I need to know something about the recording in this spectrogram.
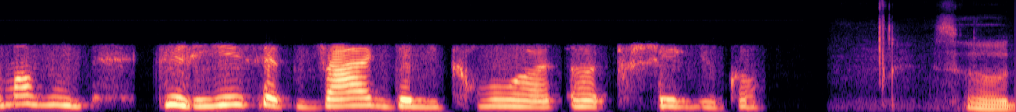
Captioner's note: speaking French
